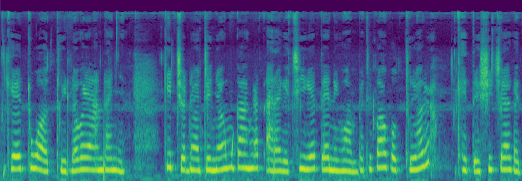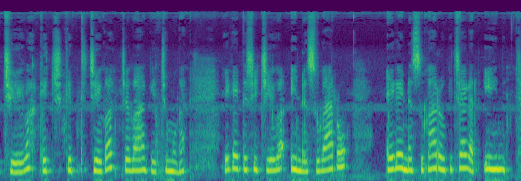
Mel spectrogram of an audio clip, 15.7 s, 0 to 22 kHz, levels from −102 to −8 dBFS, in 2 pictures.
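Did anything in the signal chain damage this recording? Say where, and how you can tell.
Yes. A single loud pop sits at 1.55 to 1.58 s, peaking a few decibels above the speech, which carries on underneath it. The sharp, brief pulse points to an electrical transient, likely a plug, switch or static discharge in the analogue wiring, that the downstream circuitry shaped into a thump.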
